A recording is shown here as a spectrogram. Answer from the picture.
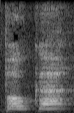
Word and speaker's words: bokeh: because i've heard so many different ways of pronouncing it but i'm pretty sure that boca is the proper one and for those of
